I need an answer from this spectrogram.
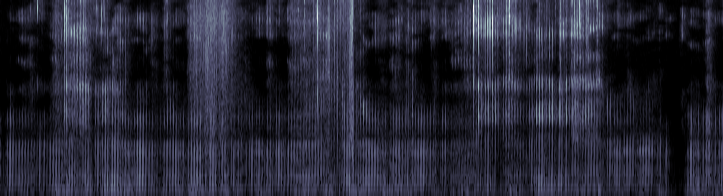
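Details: A Maine Coon cat eats a sausage, chewing noisily with wet smacking and clicking bites over a steady low rumble.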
